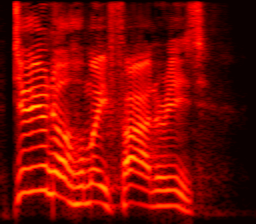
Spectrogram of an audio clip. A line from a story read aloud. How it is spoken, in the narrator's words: Shouting out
